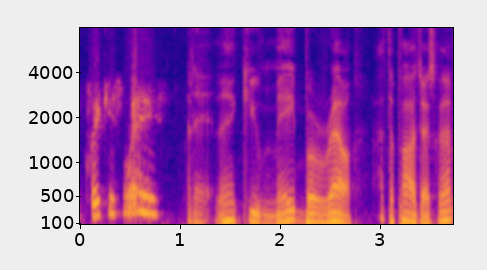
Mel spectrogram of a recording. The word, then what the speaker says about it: Bereal: hey buddy oh no it's me burrell not brielle i'm not a rapper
